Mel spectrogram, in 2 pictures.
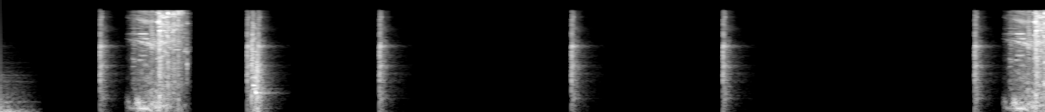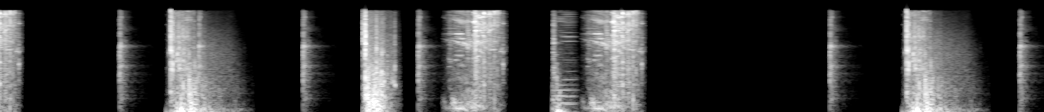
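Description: Short interface clicks tick now and then.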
